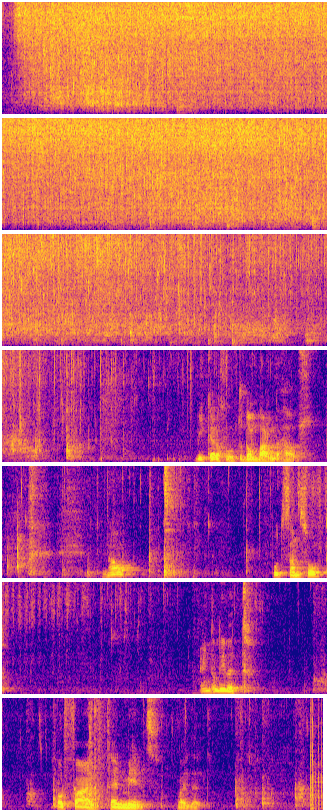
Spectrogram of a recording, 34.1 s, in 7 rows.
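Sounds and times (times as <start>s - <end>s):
tomatoes sizzling in a frying pan: 0.0s - 17.7s
wooden spoon stirring and scraping: 11.6s - 16.4s, 24.0s - 27.0s, 28.9s - 30.2s.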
